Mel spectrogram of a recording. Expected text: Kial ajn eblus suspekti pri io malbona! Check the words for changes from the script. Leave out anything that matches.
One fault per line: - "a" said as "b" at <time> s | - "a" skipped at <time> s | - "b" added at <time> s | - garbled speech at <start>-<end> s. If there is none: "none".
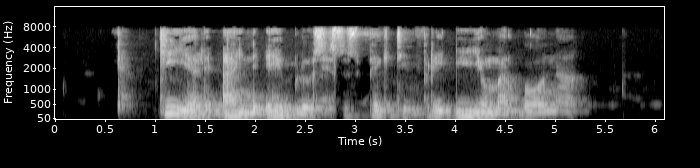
none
